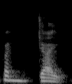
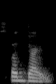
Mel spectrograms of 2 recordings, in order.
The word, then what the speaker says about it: fungi: Fungi cells that are classified into the kingdom fungi. Fungi. People pronounce it differently, fungi or fungi. It depends on you.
